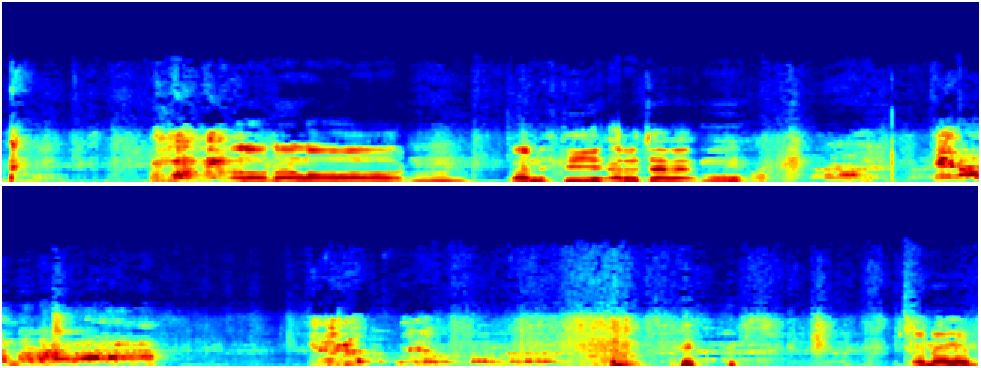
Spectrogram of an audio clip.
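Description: Young children talk and call out with animation nearby.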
